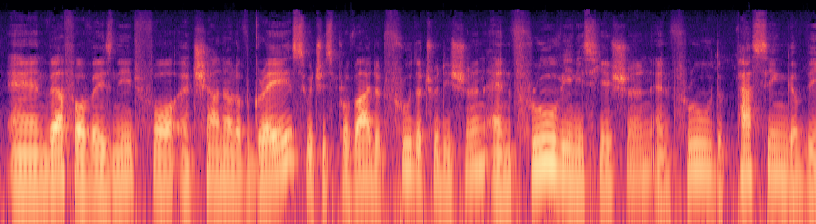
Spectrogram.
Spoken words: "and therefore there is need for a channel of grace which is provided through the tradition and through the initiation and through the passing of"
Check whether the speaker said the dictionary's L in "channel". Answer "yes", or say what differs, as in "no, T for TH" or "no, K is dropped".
yes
